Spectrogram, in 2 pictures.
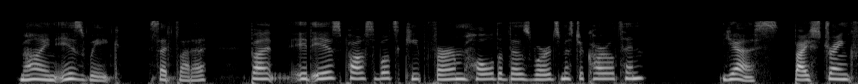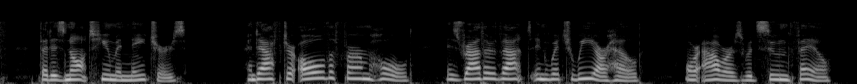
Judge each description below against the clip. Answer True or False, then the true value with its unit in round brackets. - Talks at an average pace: True (155 wpm)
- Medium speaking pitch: False (235 Hz)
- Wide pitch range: False (3.4 semitones)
